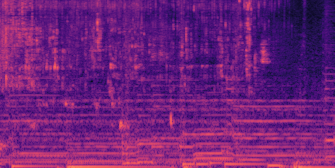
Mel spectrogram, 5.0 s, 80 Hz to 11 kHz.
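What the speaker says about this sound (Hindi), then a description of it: "अब इसमें हम डालते हैं 4 गिलास पानी के।" Water pours into a pressure cooker holding chicken karahi spices, a steady splashing, gurgling flow with shifting pitch as the pot fills, close and continuous for several seconds with no speech.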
